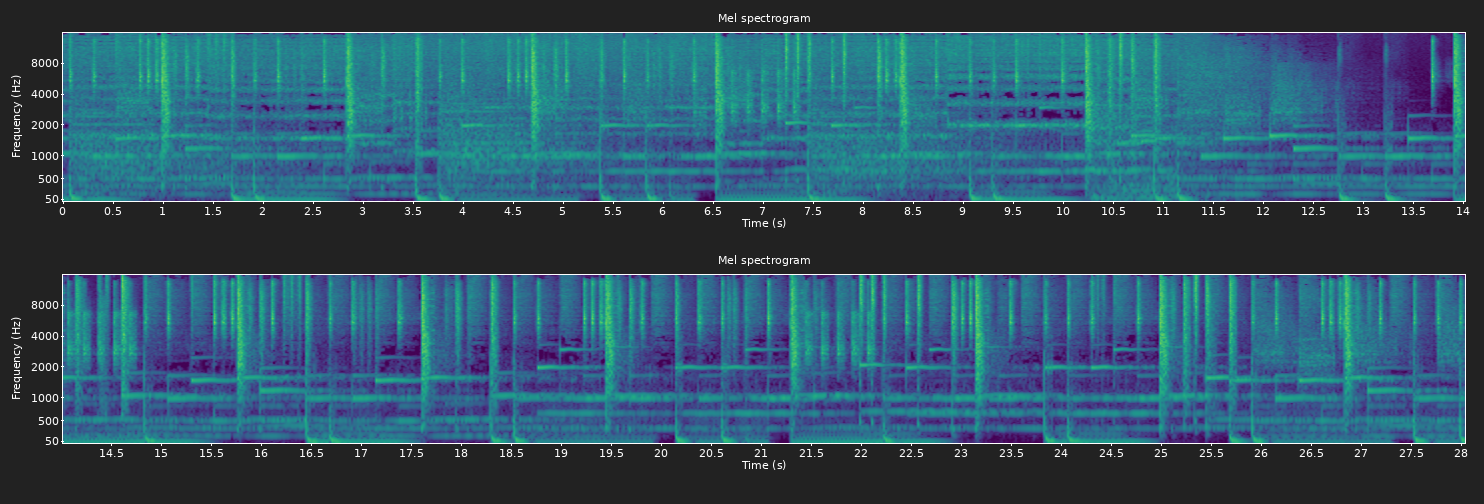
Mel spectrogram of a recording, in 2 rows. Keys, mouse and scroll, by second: 4.4 click, 5.1 typing, 5.5 ctrl+click, 7.1 typing, 12.5-14.8 drag, 12.5 typing, 19.8 click, 19.8 typing, 21.4 click.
